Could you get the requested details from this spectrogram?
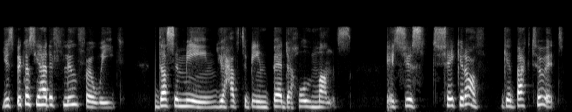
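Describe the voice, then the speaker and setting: A woman's voice: mid-range voice, a little slow, darkish tone, no room sound. Easygoing young Swedish-accented woman. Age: 20s. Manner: friendly, easygoing, laughs often. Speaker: podcast co-host, holistic health coach. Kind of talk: casual chat.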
